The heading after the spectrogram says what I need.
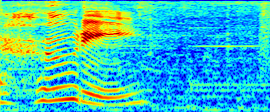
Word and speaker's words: hoodie: a hood hoodie hoodie the word is not pronounced hoodie it's pronounced hoodie hoodie use the short uh sound like book and look good uhuh look at the Good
